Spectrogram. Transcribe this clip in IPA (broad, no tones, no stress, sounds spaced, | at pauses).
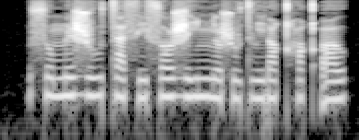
s o m ɪ ʐ u t a s i s ɔ ʐ i ɲ ɔ ʂ u t l i ɾ ʊ qʰ u qʼ o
